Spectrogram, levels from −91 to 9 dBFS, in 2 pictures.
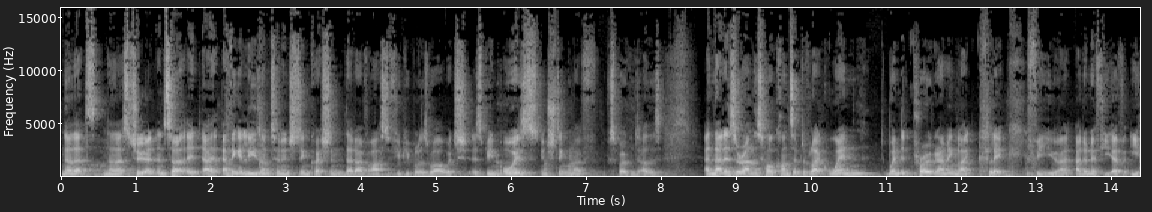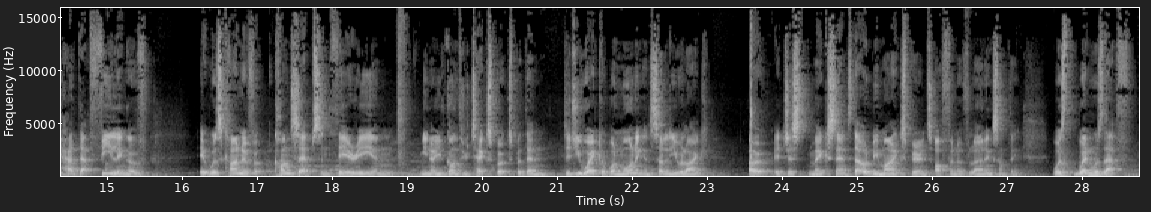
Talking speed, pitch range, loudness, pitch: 235 wpm, 110-135 Hz, -17 LUFS, 120 Hz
